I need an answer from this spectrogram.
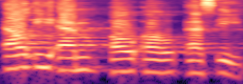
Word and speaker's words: Lemus: Lemus, and but I spelled Lemus the way it's supposed to be pronounced. It's Lemoose, like a French moose. Lemus? Nice. I did it that way because people be saying my name wrong. Lemus, it's not Lemus.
